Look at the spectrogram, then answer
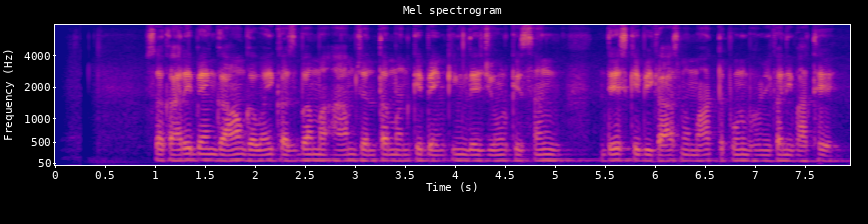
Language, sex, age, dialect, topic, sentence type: Chhattisgarhi, male, 25-30, Western/Budati/Khatahi, banking, statement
